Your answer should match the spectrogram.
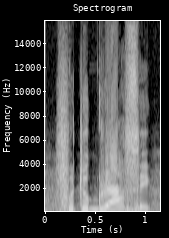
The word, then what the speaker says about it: photographic: And the third example is photographic. The last part is stressed.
